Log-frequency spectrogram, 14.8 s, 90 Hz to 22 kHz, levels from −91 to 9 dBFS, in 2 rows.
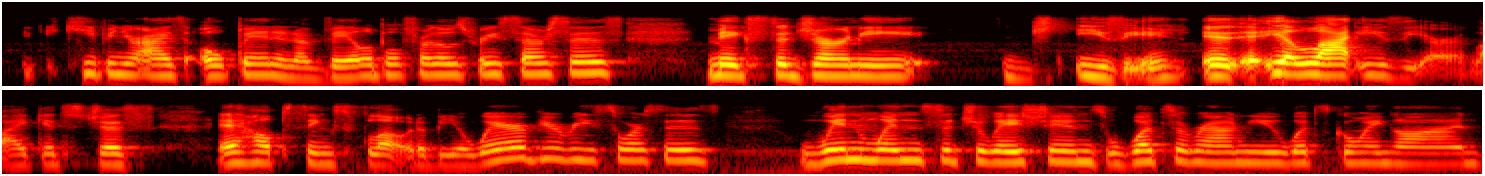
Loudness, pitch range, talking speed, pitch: -25 LUFS, 175-210 Hz, 160 wpm, 190 Hz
